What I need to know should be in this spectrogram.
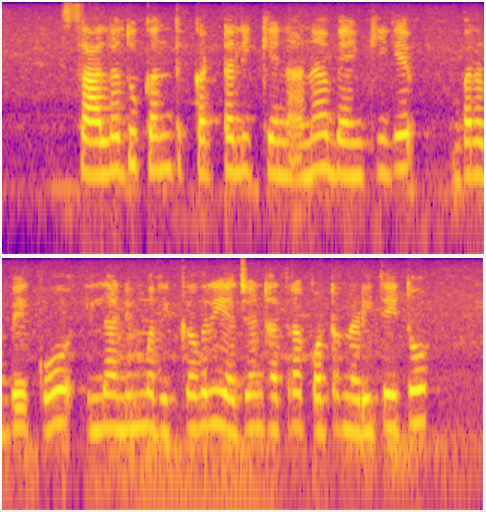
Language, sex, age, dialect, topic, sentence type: Kannada, female, 18-24, Dharwad Kannada, banking, question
